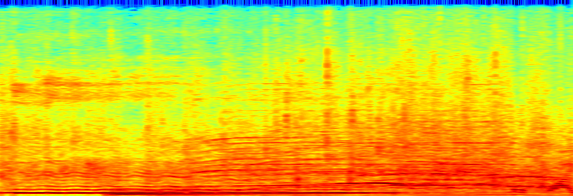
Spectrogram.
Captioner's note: audience applauding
